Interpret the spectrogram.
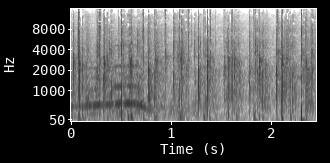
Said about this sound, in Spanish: Hoy tenemos con nosotros, y quiero que aplaudan un montón, al Instituto de Educación Secundaria Joaquín Rodrigo, que vienen desde Vicálvaro.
